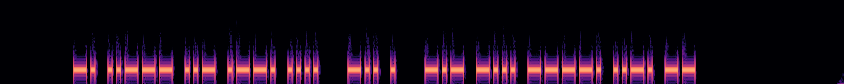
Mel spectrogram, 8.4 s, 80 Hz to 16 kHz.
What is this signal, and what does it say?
Morse code, heard as a keyed tone, about 28 wpm, 700 Hz. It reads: N2UPH DE KB9FM
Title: USA Callsign DE Callsign - 5 Characters - 28wpm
